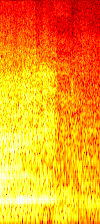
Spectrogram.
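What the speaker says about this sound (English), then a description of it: "Revs come up." Race car engine in a racing video game at Bathurst revving up under a steady high whine with tyres sliding, loud and continuous, easing slightly toward the end.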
